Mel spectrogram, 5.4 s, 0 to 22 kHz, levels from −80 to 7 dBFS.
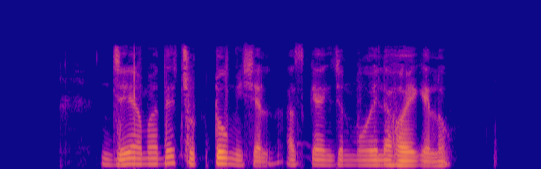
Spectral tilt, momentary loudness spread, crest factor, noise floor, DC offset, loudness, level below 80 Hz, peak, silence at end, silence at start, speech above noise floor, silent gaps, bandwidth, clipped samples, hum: -5.5 dB/octave; 11 LU; 24 dB; -81 dBFS; under 0.1%; -25 LUFS; -56 dBFS; -4 dBFS; 0.9 s; 1.05 s; 57 dB; none; 7.8 kHz; under 0.1%; none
